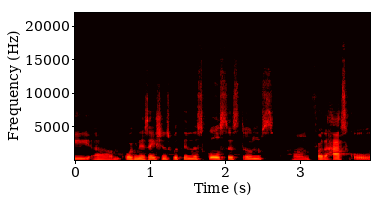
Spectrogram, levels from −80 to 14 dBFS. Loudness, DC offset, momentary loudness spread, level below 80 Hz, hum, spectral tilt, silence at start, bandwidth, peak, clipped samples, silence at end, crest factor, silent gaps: -36 LUFS; under 0.1%; 13 LU; -76 dBFS; none; -5 dB/octave; 0 s; 15.5 kHz; -18 dBFS; under 0.1%; 0 s; 18 dB; none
